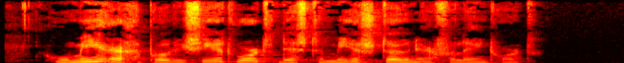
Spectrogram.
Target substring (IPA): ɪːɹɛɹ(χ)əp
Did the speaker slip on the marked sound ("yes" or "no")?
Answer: no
